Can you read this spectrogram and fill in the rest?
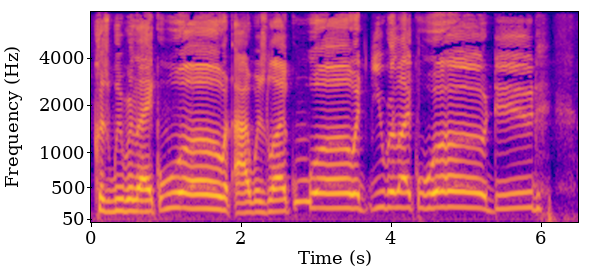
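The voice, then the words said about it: Imitates Crush the Turtle's voice. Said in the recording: “That's my impression on Crush.”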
